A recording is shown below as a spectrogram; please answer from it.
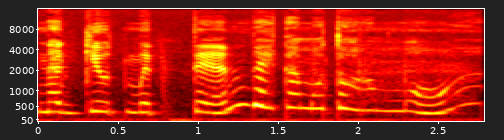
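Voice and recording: A woman uses a put-on character voice at an extremely high pitch. She speaks at a slow pace with lively intonation.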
